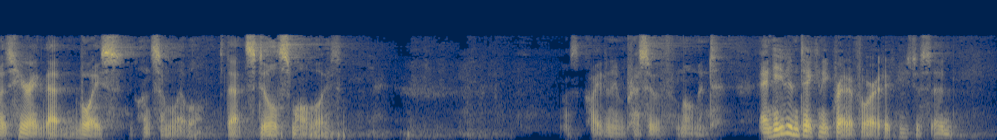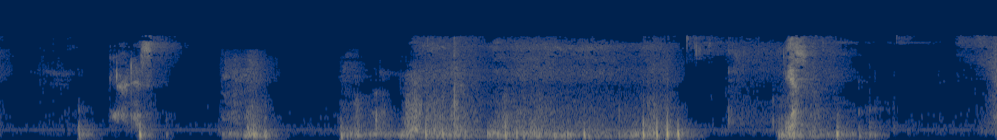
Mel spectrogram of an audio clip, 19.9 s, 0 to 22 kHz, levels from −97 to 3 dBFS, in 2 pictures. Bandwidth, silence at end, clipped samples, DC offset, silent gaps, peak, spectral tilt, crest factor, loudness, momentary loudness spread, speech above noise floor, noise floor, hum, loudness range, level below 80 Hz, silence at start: 8 kHz; 1.55 s; under 0.1%; under 0.1%; none; -6 dBFS; -2 dB/octave; 26 dB; -26 LUFS; 26 LU; 50 dB; -77 dBFS; none; 25 LU; -68 dBFS; 0 s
